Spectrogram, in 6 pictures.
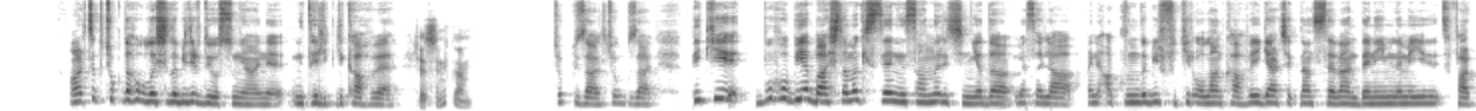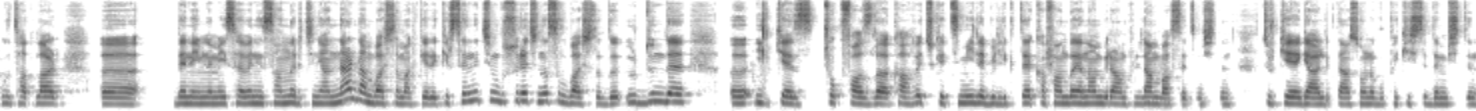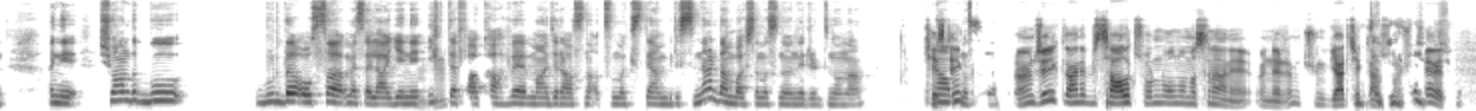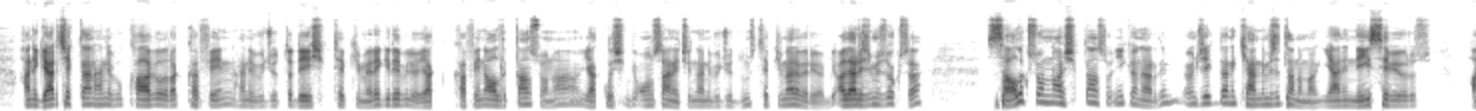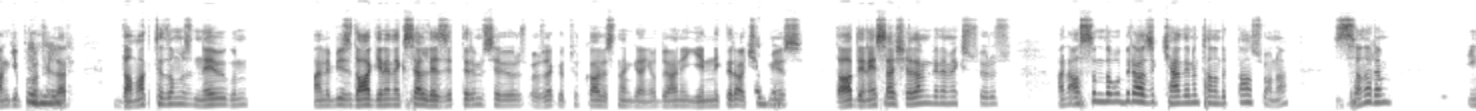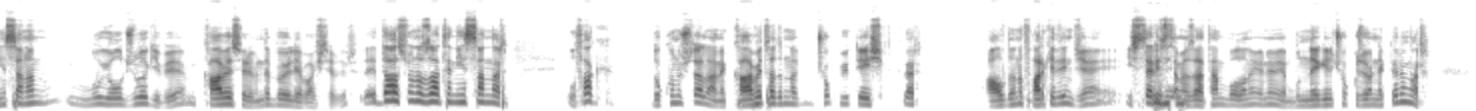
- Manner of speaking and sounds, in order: chuckle
- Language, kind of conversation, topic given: Turkish, podcast, Bu yaratıcı hobinle ilk ne zaman ve nasıl tanıştın?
